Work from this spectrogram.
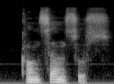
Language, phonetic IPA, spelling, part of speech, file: Polish, [kɔ̃w̃ˈsɛ̃w̃sus], konsensus, noun, Pl-konsensus.ogg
